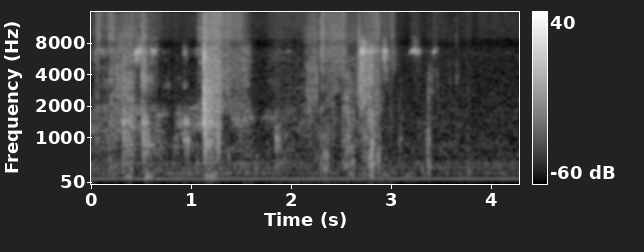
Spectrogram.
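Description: Faint scattered clicks and rustles with a few brief high squeaks over a steady low hum.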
